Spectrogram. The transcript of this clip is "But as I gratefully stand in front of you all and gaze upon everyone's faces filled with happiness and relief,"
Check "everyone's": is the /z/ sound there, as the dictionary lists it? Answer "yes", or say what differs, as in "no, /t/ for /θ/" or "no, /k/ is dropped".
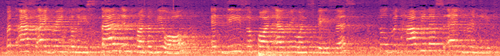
no, /s/ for /z/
